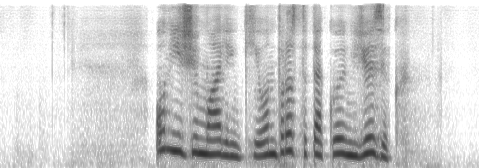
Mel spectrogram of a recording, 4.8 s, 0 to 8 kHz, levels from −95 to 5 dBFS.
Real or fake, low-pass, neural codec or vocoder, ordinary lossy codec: fake; 7.2 kHz; codec, 16 kHz, 0.7 kbps, FocalCodec; AAC, 32 kbps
